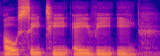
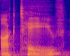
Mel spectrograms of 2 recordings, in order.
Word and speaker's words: octave: That's O-C-T-A-V-E. Do me a favor. Don't overpronounce this word. It's not octave, but it's octave, just a little more gently, octave.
